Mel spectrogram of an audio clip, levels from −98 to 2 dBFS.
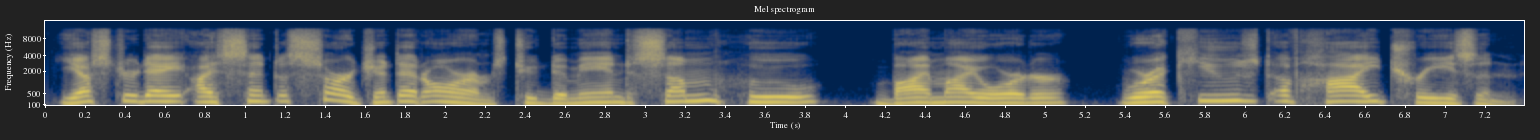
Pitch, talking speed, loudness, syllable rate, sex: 180 Hz, 155 wpm, -18 LUFS, 4.2 syllables/s, male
